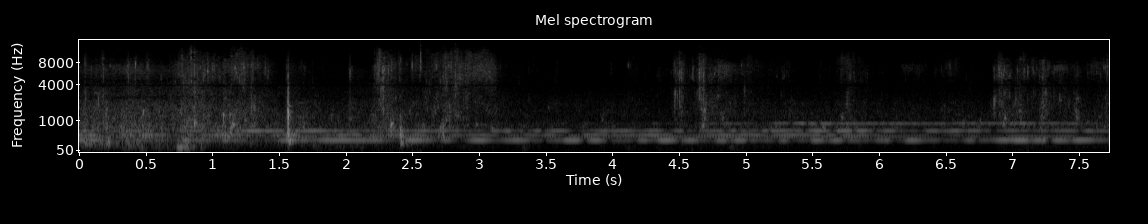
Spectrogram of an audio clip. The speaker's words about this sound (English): she dragged her 12-foot canoe into the water, and Barney hopped compliantly into the bow, and they were off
